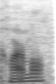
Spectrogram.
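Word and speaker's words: Carmel: but we'll head north from deer park direct caramel apparently it's pronounced caramel but sort of like concord in concord 99%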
